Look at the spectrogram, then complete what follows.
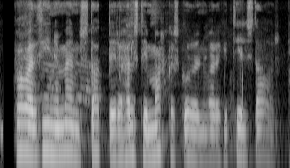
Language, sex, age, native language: Icelandic, male, 18-19, Icelandic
